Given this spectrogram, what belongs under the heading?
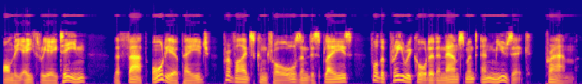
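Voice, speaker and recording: A man reading scripted instructional narration in a formal, measured, carefully enunciated way. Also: low-pitched, very animated, no echo. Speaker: training narrator. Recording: slightly muffled, dull audio.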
